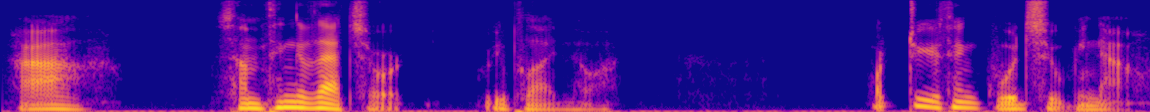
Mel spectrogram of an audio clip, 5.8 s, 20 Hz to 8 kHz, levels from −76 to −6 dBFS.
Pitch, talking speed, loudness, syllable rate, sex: 115 Hz, 155 wpm, -20 LUFS, 5.0 syllables/s, male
